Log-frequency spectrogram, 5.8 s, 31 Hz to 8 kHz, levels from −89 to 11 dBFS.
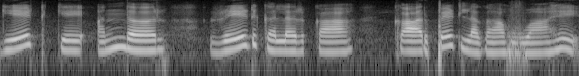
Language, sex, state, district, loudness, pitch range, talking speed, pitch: Hindi, female, Madhya Pradesh, Dhar, -18 LUFS, 190-225 Hz, 105 wpm, 205 Hz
